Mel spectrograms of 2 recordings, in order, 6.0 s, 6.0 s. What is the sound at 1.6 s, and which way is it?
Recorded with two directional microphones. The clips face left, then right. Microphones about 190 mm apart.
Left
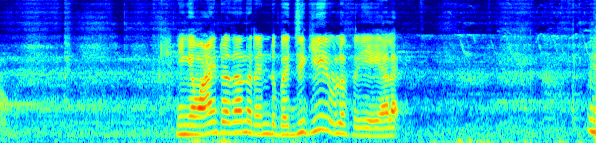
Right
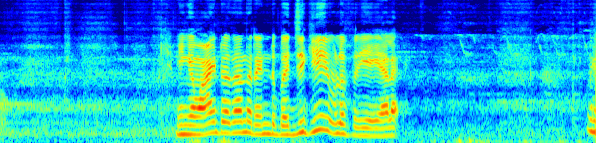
Speech, 15° right (ahead or behind).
